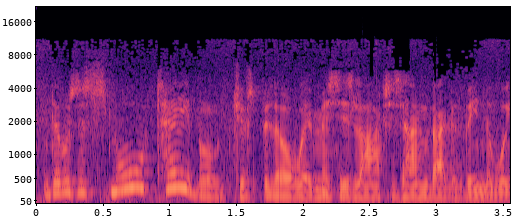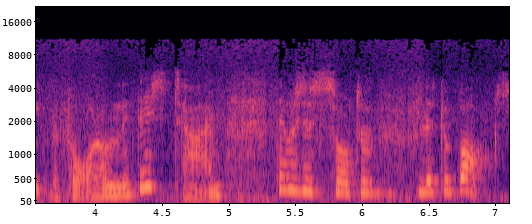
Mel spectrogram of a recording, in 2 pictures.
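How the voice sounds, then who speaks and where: A naive young English lad in a radio play, earnest and hesitant with very lively intonation. He is eager and deferential to his betters. The recording is muffled, with noise behind it. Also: mid-range voice, moderate pace, few pauses. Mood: earnest recounting. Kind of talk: radio drama acting.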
